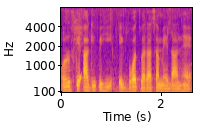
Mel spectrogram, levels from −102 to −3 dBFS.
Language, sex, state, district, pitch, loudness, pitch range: Hindi, male, Arunachal Pradesh, Lower Dibang Valley, 115 Hz, -20 LUFS, 105-125 Hz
